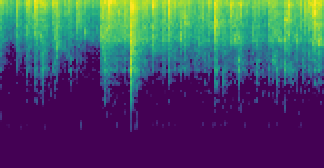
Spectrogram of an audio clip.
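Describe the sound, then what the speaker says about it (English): Boudin sausage warms in olive oil in a skillet, giving a light, irregular crackling sizzle with quick ticking pops, close and steady, and one brief louder spit. "I put a little olive oil in my skillet here. And I'm just warming up this boudin."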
